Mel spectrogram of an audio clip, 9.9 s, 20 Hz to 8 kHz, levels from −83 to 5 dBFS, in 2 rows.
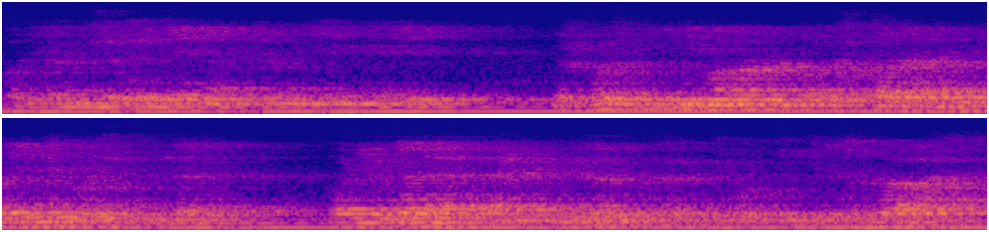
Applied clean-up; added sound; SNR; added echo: none; none; none; reverberation time 2.2 s.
